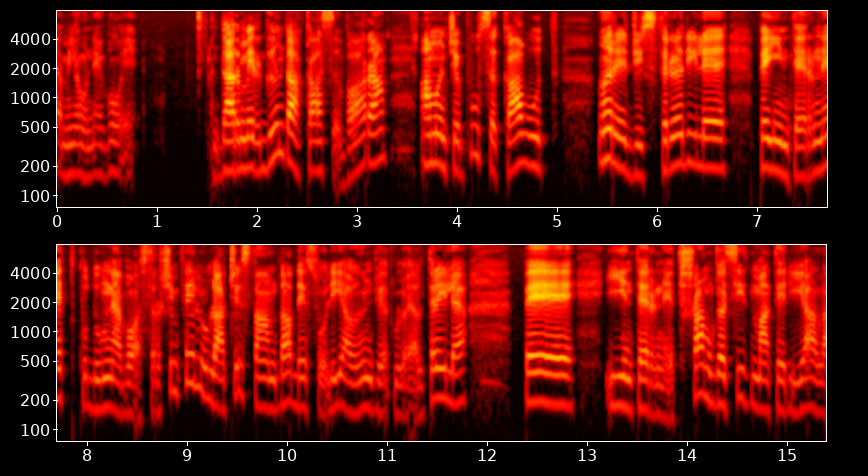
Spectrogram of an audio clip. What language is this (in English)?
Romanian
